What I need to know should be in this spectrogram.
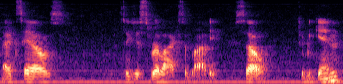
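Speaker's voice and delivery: soft, slow meditation guide voice; right in your ear. Acted. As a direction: guide them gently into relaxing.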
